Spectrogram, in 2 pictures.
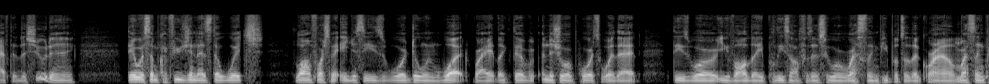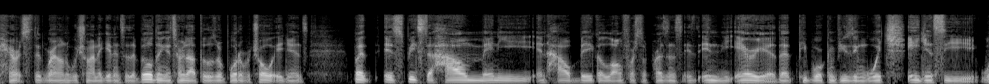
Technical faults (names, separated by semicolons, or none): aliasing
